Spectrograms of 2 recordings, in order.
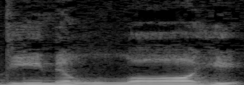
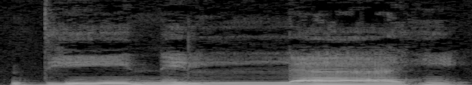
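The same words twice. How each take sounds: First: The L sound is heavy and full-mouthed. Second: The L sound is thin and flat. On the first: The speaker calls it wrong. "That's a common mistake" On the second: The speaker calls it right. "the lam becomes um, opposite of full mouth, it becomes flat"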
